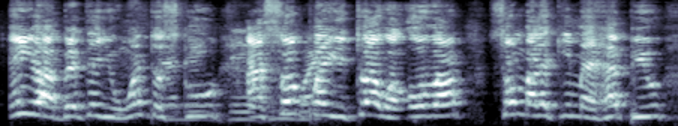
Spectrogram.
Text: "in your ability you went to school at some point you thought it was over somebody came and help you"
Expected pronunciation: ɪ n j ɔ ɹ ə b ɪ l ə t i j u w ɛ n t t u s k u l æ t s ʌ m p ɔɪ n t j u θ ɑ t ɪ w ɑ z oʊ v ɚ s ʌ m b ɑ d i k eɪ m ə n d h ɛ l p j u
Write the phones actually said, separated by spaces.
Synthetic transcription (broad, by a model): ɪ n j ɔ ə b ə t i j u w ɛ n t t u s k u l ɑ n s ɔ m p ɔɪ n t j u t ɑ ɪ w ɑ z oʊ v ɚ s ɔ m b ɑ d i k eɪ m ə h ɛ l p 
